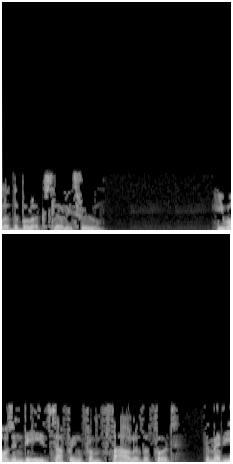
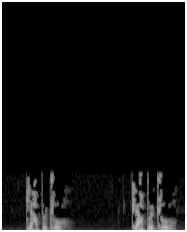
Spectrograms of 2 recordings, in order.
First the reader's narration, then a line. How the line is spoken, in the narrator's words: murmured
